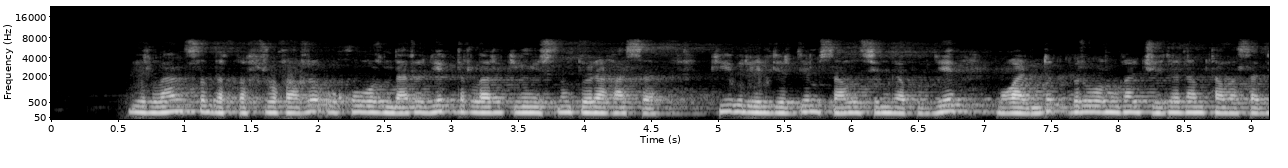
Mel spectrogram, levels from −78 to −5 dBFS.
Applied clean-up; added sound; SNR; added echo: neural separator model SepFormer DNS4.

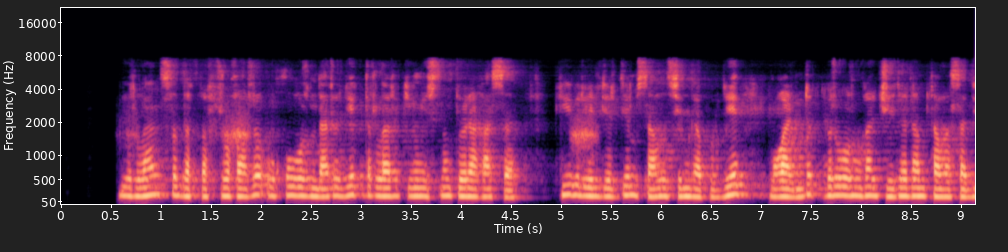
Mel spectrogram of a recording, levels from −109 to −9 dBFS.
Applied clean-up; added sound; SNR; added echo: neural mask model DeepFilterNet 3.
